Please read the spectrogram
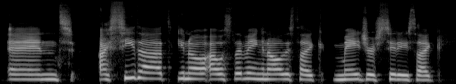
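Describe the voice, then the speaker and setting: Woman host, smooth clear voice a bit high, dry mic, thoughtful chatty questions. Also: steady tone, moderate pace, fairly bright tone, no echo. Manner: reflective, asks questions. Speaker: podcast host. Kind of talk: casual interview chat.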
